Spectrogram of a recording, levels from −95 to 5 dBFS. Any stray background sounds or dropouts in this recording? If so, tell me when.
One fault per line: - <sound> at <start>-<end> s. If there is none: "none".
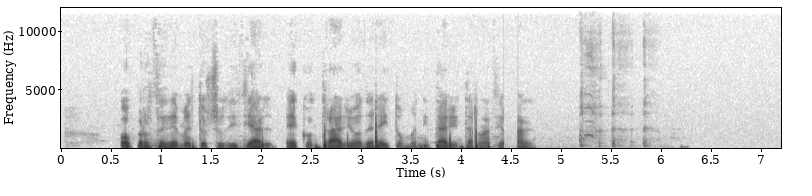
- dropout at 4.4-4.6 s
- cough at 5.2-6.0 s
